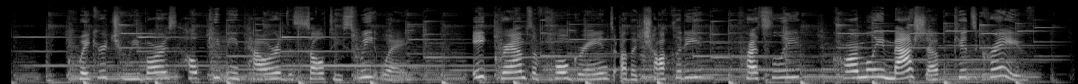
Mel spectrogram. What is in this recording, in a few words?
retail youthful upbeat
